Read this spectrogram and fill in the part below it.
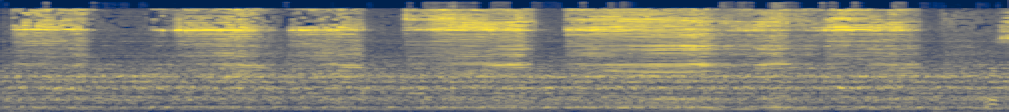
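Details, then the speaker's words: Steady grinding rasp of a spinning lathe wheel trimming acrylic of a Hawley orthodontic appliance with anterior finger springs for diastema closure, with brief dips as the piece is moved and thickness checked by hand. "I did a decent job sprinkling this so I don't think it's going to take too long to [Music] trim I'm just checking the thickness with my hands"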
